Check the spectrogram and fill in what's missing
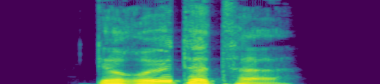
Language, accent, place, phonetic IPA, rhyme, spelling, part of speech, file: German, Germany, Berlin, [ɡəˈʁøːtətə], -øːtətə, gerötete, adjective, De-gerötete.ogg
- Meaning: inflection of gerötet: 1. strong/mixed nominative/accusative feminine singular 2. strong nominative/accusative plural 3. weak nominative all-gender singular 4. weak accusative feminine/neuter singular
